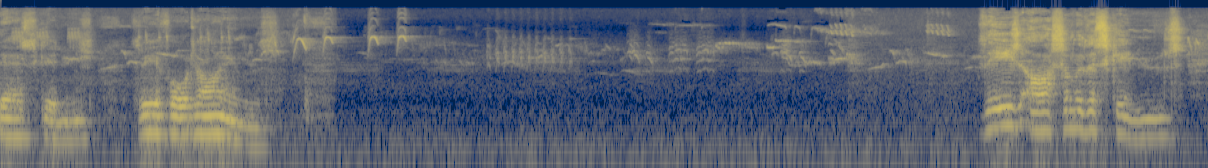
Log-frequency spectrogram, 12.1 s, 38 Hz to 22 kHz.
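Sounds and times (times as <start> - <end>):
faint birdsong: 0.0 - 12.0.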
